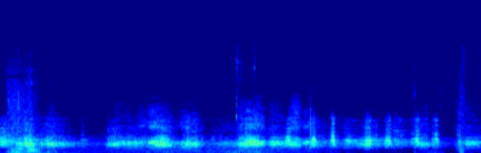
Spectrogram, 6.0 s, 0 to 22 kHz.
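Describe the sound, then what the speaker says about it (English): Ducks honking and quacking overhead in the Farm Sim 25 video game, a steady run of repeated calls that rise and fall in bursts, moderately loud over a continuous hum. "I hear a duck. Are they flying overhead?"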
